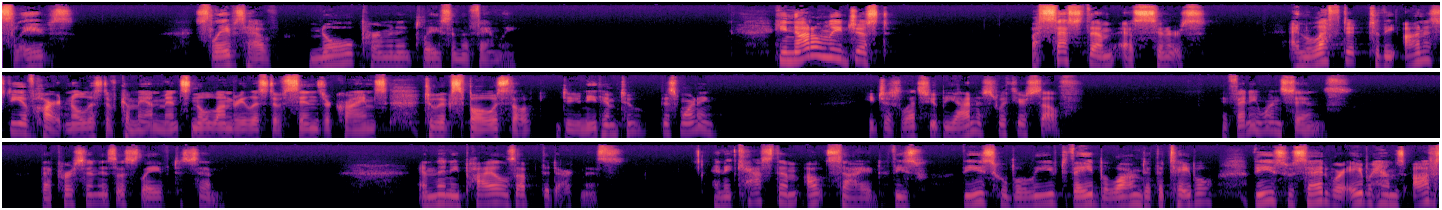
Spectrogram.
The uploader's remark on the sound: preached at Grace Ev.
